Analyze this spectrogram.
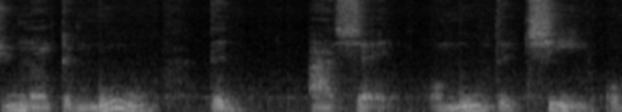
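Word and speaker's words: Axé: That's from me dealing with Capoeira, because in the way they spell it in Brazil is A-X-E with a dash over, because I guess the X makes like a chi sound. So it's Ashe.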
